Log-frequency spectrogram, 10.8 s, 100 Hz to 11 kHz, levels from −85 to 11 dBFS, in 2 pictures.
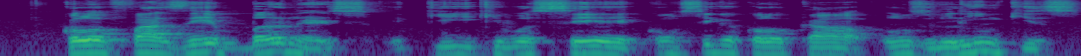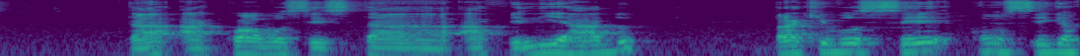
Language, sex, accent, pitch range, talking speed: English, male, Brazilian, 115-165 Hz, 100 wpm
